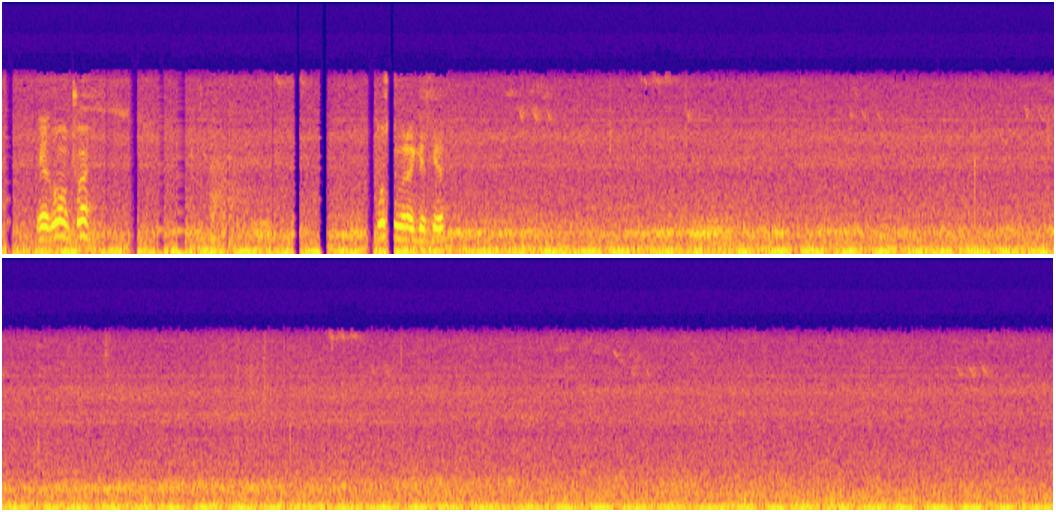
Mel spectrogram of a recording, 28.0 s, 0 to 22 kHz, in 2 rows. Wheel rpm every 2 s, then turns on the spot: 0, 0, 0, 0, 0, 0, 0, 0, 0, 0, 0, 0, 0, 0.
none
